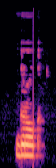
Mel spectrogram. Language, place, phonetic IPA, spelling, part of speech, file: Russian, Saint Petersburg, [ɡrok], грог, noun, LL-Q7737 (rus)-грог.wav
- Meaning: grog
